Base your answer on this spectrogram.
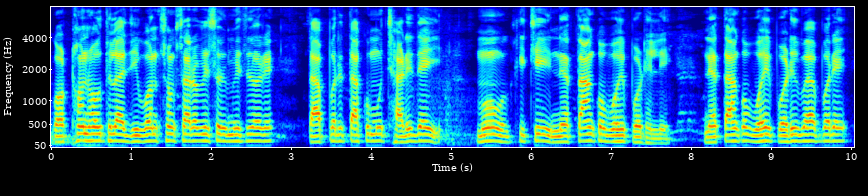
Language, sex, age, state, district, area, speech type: Odia, male, 60+, Odisha, Mayurbhanj, rural, spontaneous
